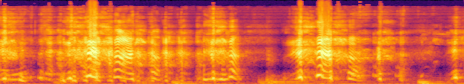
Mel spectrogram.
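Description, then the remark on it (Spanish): A fit of harsh, repeated coughing comes in two bursts, loud, tangled with breathy laughter and strained throat noises between the spasms. “estoy tratando de no reírme para que no me tos otra vez.”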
